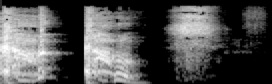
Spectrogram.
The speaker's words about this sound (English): And then me interrupting you with a coughing fit, and you vomiting in disgust, just to top it.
